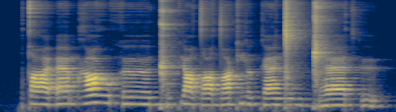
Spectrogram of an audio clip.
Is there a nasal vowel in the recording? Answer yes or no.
no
